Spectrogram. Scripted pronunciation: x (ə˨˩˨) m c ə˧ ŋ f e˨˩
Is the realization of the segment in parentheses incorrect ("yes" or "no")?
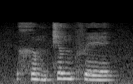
no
